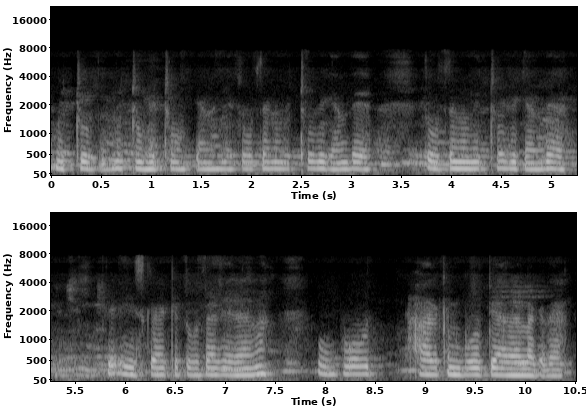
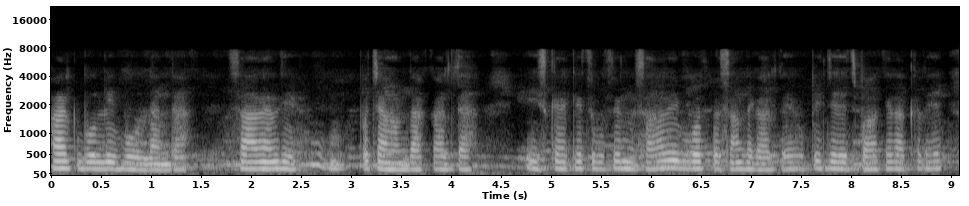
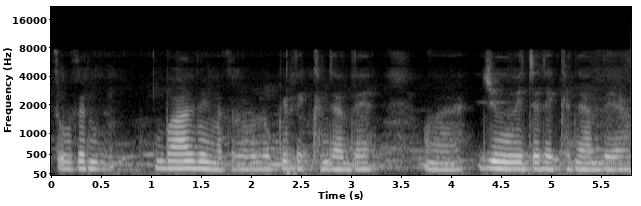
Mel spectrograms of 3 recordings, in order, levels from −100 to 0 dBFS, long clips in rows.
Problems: continuous background conversations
